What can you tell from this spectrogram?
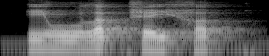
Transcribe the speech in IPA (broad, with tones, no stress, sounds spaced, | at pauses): j uː˨ l ɐ˥ k̚ h e˨ j h ɐ˨˥ t̚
